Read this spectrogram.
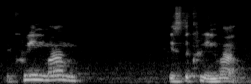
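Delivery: usual speaking voice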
